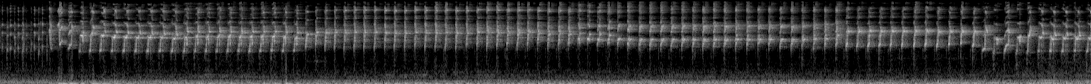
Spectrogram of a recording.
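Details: Long ngekek chatter from a fighter lovebird, a sound said to provoke other lovebirds: after a short pause it launches into about ten seconds of rapid, rasping, evenly pulsed high trilling that never breaks.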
